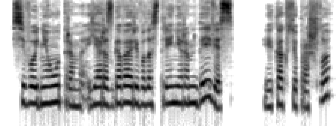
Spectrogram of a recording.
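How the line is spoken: Plain. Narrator (Russian): спросил он

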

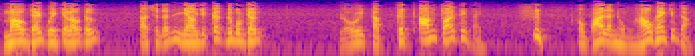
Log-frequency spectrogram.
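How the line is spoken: Angry. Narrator (Vietnamese): Sấu Đầu Đà tức giận nói

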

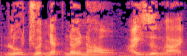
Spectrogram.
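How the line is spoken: Shout. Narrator (Vietnamese): Tiếng quát

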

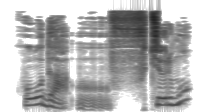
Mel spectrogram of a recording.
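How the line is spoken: Faltering babble. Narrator (Russian): пролепетал Немировский

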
